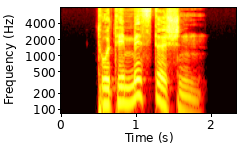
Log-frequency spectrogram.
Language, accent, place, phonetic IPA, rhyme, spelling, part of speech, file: German, Germany, Berlin, [toteˈmɪstɪʃn̩], -ɪstɪʃn̩, totemistischen, adjective, De-totemistischen.ogg
- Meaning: inflection of totemistisch: 1. strong genitive masculine/neuter singular 2. weak/mixed genitive/dative all-gender singular 3. strong/weak/mixed accusative masculine singular 4. strong dative plural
